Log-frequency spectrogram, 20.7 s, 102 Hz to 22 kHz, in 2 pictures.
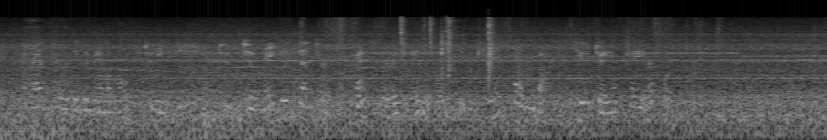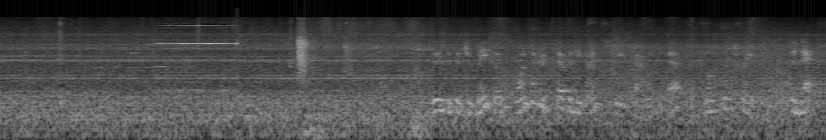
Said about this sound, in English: Transfer is available to the Kew 10 Bus to JFK Airport. Visit the Jamaica 179th Street bound F local train. The next stop is Briarwood. Stand clear of the closing doors, please.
